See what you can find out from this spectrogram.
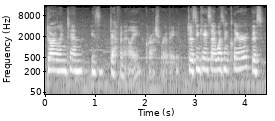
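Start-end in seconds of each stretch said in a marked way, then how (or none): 0.9-2.6 soft conspiratorial whisper; whispered aside. Acted. Vlogger confiding her fictional crush, whispering. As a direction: let the viewers in on a secret.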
